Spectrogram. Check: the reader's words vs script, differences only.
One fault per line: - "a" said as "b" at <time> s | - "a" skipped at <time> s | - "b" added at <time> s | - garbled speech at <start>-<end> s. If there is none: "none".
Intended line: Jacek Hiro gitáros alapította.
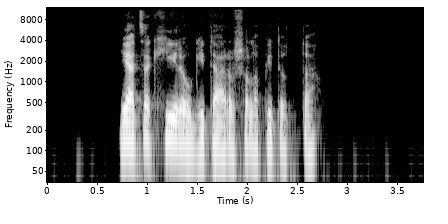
none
